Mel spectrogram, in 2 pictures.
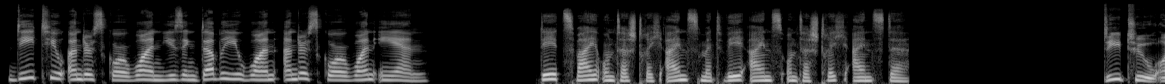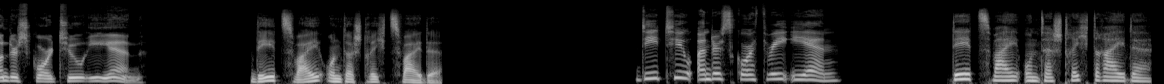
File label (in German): Dialog mit Uebersetzungen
